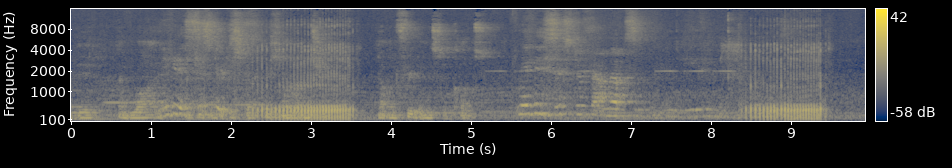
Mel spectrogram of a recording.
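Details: Two loud, rattling snores about six seconds apart from a sleeping French Bulldog, over film dialogue and music playing in the room; snoring.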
